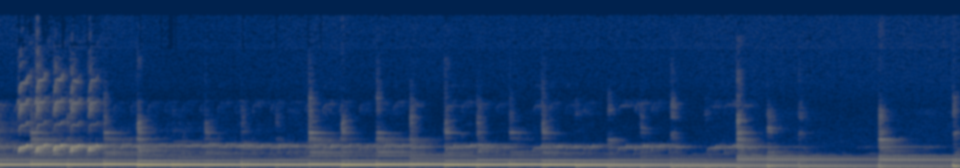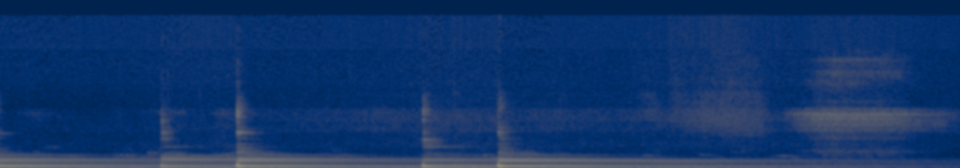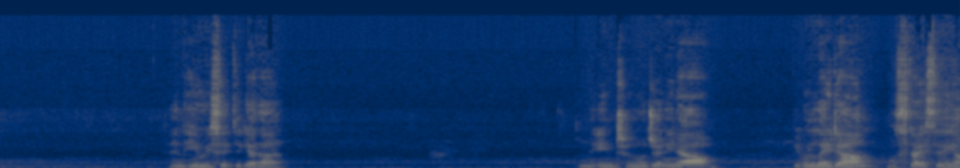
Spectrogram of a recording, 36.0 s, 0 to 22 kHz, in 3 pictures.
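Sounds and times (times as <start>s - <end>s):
ringing descending instrument notes: 0.0s - 11.1s.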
